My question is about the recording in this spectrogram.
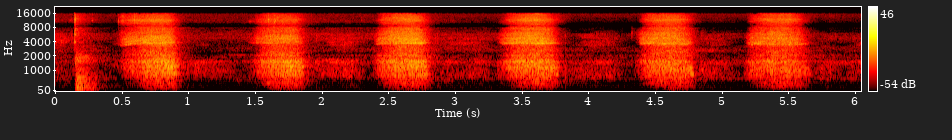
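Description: A person blowing short, even puffs of breath onto wet acrylic paint, six puffs about a second apart. The blowing spreads the paint out into a bloom.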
